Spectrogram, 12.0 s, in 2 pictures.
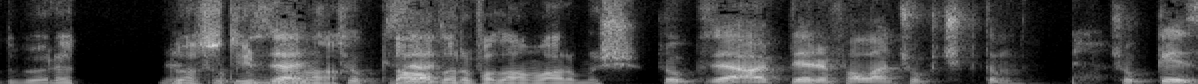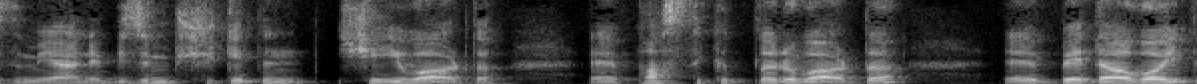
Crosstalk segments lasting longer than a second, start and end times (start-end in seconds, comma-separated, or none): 1.0-2.4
